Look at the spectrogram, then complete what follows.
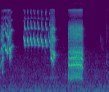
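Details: Javan myna learning to cough gives a loud harsh note, a quick rattling series of about ten metallic chips, then one long, flat, coughing rasp, with quiet surroundings.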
